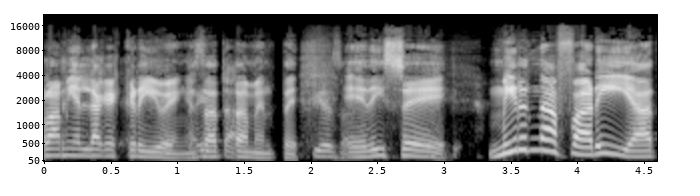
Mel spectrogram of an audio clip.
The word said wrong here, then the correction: Faria: trabajó por... Bueno, Faria. Mirna Faria. Perdónenme, exacto. Mirna, sí, pues no hay acento en la I.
